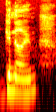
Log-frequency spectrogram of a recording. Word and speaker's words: GNOME: or gnome is actually is how it's actually pronounced gnome um is got applications down the left side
